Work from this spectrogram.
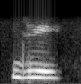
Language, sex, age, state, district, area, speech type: Hindi, female, 18-30, Madhya Pradesh, Bhopal, urban, conversation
